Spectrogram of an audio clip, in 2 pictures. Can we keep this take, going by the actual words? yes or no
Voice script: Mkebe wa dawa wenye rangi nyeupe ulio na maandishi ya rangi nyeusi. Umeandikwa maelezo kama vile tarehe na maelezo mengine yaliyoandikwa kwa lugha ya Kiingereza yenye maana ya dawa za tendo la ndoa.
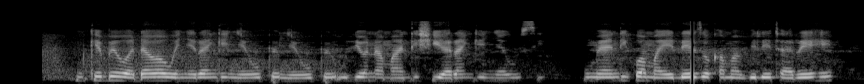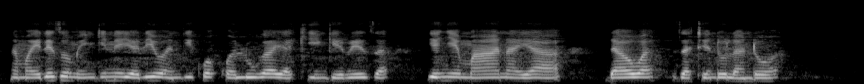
no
